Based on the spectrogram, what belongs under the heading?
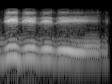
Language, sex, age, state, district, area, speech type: Urdu, male, 18-30, Bihar, Madhubani, urban, conversation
